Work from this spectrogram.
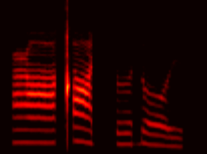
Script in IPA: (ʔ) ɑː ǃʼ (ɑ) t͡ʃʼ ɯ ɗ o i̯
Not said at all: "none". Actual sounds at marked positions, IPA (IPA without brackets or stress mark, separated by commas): ʕ, ɑ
